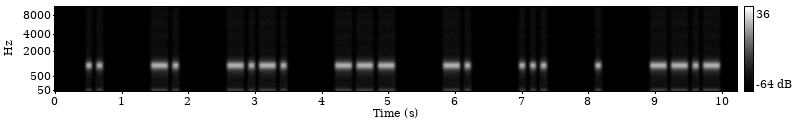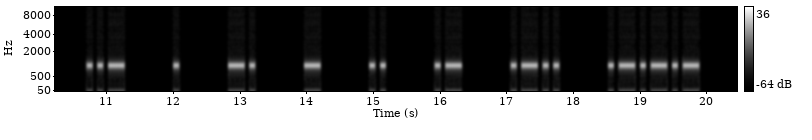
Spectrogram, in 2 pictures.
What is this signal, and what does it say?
Morse code, heard as a keyed tone, about 15 wpm, spaced as for 8 wpm, 1000 Hz. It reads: INCONSEQUENTIAL.
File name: qotdfiles / 8wpm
